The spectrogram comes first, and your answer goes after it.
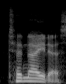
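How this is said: The word is said the American way. This is how Americans and laypeople say it. "the American and layperson pronunciation often sounds like"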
